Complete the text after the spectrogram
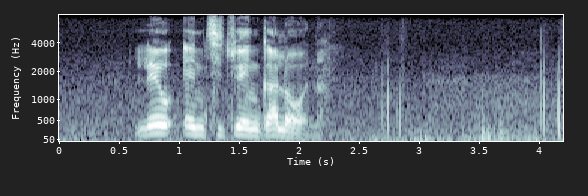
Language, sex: Southern Sotho, male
